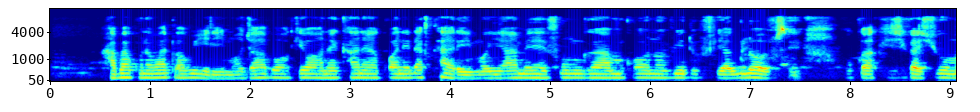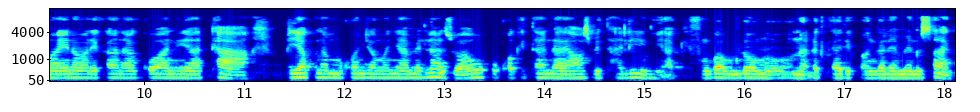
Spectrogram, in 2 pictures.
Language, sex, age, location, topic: Swahili, male, 25-35, Wajir, health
